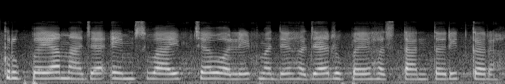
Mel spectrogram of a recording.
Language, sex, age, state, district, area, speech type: Marathi, female, 18-30, Maharashtra, Nagpur, urban, read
